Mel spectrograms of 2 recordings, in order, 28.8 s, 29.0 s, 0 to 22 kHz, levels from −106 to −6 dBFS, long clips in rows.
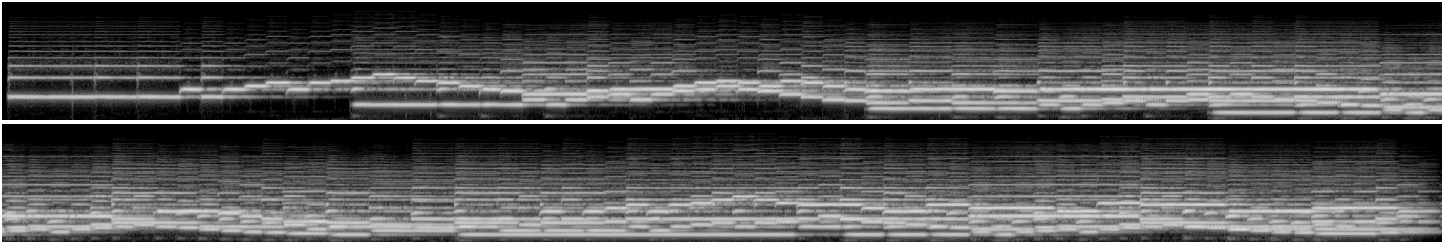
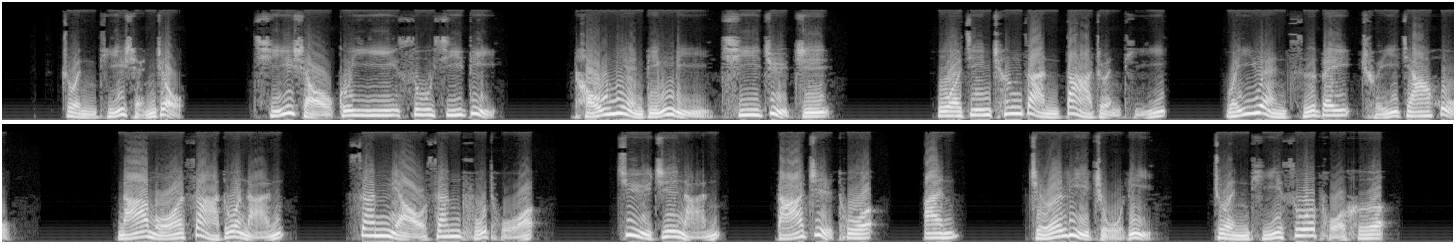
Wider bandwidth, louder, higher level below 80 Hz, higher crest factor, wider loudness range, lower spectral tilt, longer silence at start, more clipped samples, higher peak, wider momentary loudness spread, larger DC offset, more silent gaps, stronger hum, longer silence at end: second, 9.4 kHz vs 17 kHz; second, -24 LUFS vs -17 LUFS; second, -84 dBFS vs -54 dBFS; first, 14 dB vs 8 dB; about the same, 3 LU vs 2 LU; second, -3.5 dB/octave vs -7.5 dB/octave; second, 0.05 s vs 0.6 s; neither; about the same, -10 dBFS vs -8 dBFS; second, 5 LU vs 9 LU; neither; neither; neither; second, 0 s vs 0.7 s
